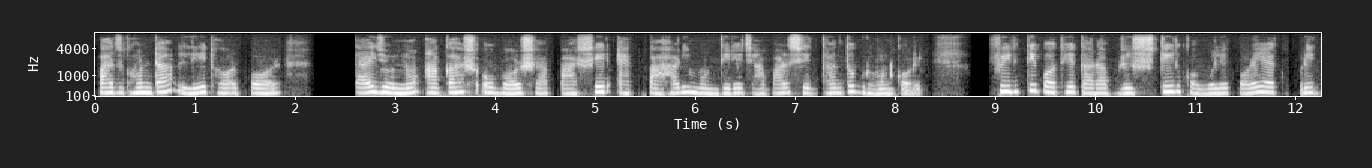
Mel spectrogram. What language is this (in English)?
Bangla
